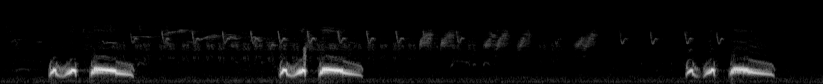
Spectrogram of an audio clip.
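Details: Spotted dove used as a lure for trapping wild doves, giving three phrases of a short double coo followed by a longer falling coo, spaced a couple of seconds apart, with faint high twittering between them.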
